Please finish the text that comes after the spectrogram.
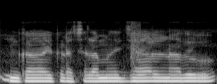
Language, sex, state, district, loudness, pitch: Telugu, male, Andhra Pradesh, Annamaya, -12 LUFS, 150 Hz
